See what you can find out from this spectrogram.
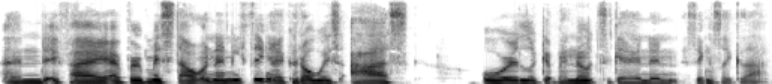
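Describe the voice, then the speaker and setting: A woman's voice: medium pitch, completely flat delivery, moderate pace. A young woman from Hong Kong, a voice-over trainee, giving casual, hesitant, thoughtful answers. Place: recording studio.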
